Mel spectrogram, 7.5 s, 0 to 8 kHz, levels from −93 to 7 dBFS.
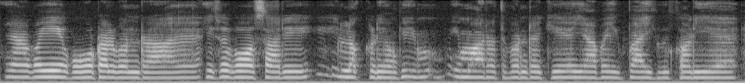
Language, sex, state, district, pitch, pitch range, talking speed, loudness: Hindi, female, Uttar Pradesh, Muzaffarnagar, 210 Hz, 205-220 Hz, 195 wpm, -18 LUFS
